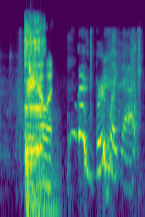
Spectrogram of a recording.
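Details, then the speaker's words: Gamer burping: one short, loud belch followed by brief voiced sounds. "I don't get how he burps like that. It's an instinct. What did you drink, a cow?"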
